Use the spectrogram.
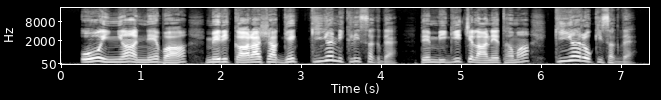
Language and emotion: Dogri, angry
